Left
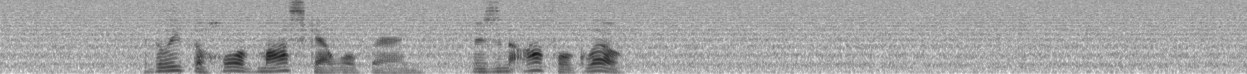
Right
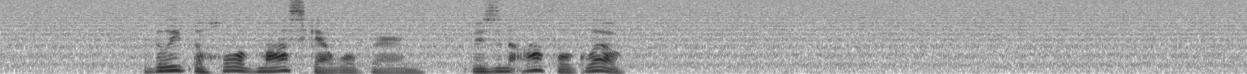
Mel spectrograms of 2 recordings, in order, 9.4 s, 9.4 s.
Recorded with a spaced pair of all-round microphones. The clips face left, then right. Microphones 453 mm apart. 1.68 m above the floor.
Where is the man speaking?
40° right (ahead or behind).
